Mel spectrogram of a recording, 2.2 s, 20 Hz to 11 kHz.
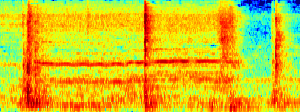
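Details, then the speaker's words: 2023 Toyota Avanza G 1.5 automatic, front driver's power window: sharp clicks a second or so apart while the motor whirs raising or lowering the glass, other windows smooth; loose window regulator rail bolts. "Jadi kalau misalkan kaca kaca ini diturunkan atau dinaikkan itu ada bunyi teman-teman kayak gini bunyinya"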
